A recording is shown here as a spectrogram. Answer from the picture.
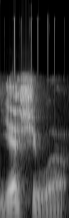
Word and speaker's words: Yeshua: really a Y sound, and Jesus, which is pronounced Yeshua or Yahashua.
